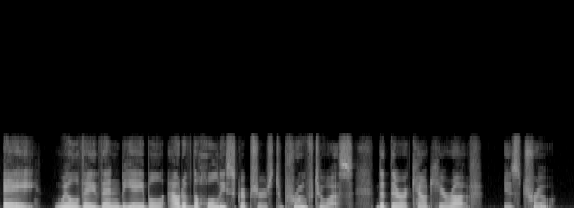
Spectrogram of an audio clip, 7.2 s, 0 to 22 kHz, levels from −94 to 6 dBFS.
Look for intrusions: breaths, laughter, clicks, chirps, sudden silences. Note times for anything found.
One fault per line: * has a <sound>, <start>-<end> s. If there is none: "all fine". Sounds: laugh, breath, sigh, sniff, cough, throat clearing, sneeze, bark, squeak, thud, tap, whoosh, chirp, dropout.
all fine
